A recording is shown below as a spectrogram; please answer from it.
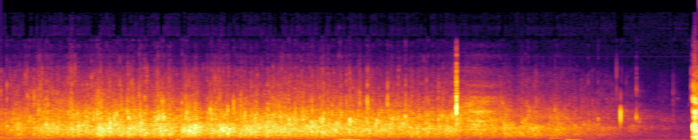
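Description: Applause from a church congregation, a broad wash of clapping that stays steady, then thins and fades toward the end, with a few isolated knocks and thumps.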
